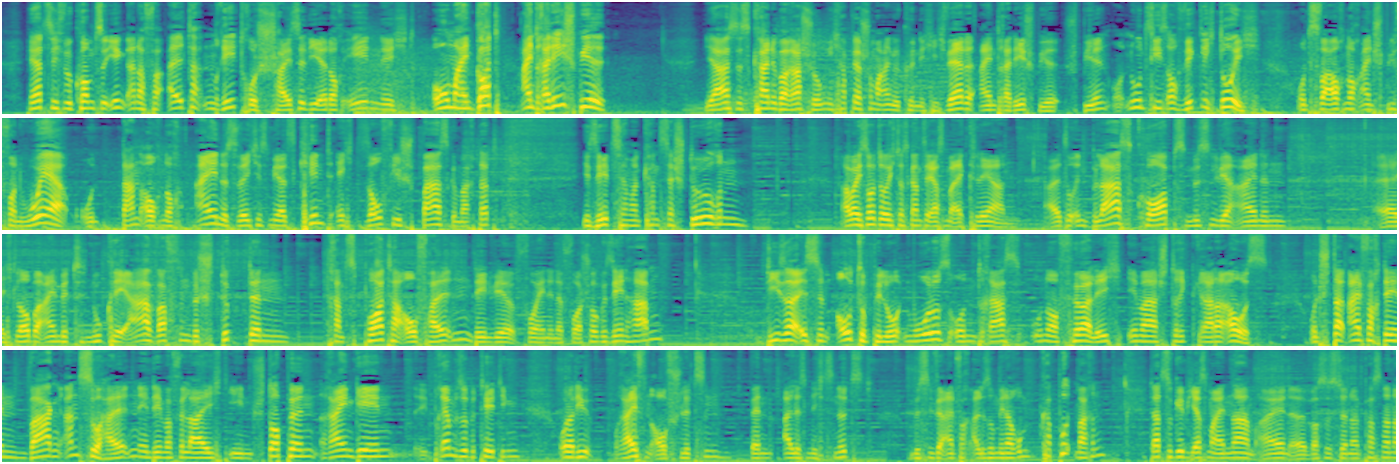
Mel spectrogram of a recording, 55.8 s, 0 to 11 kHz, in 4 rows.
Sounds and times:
Music: 0.0s - 55.7s
Speech: 0.2s - 6.1s, 7.0s - 19.0s, 19.8s - 21.4s, 22.4s - 26.8s, 27.6s - 34.6s, 35.4s - 55.7s.

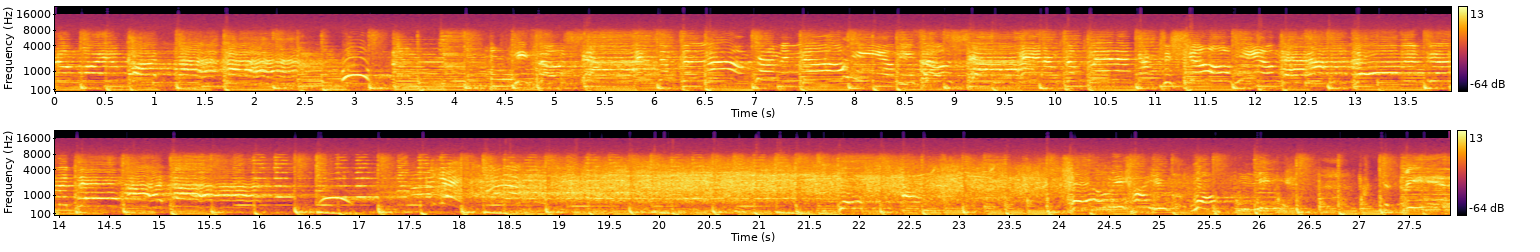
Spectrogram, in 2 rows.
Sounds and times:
Singing: 0.0s - 3.2s, 4.6s - 16.1s, 21.6s - 23.0s, 24.0s - 26.5s, 27.2s - 27.9s
Pop music: 0.0s - 27.9s.

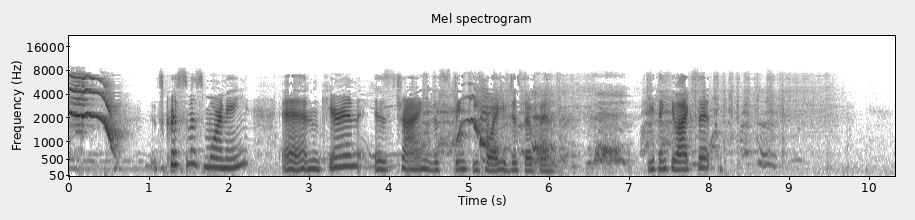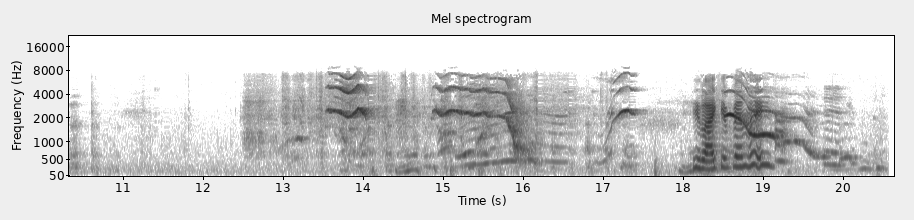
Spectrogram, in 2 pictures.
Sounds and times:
Speech: 18.1s - 19.2s.

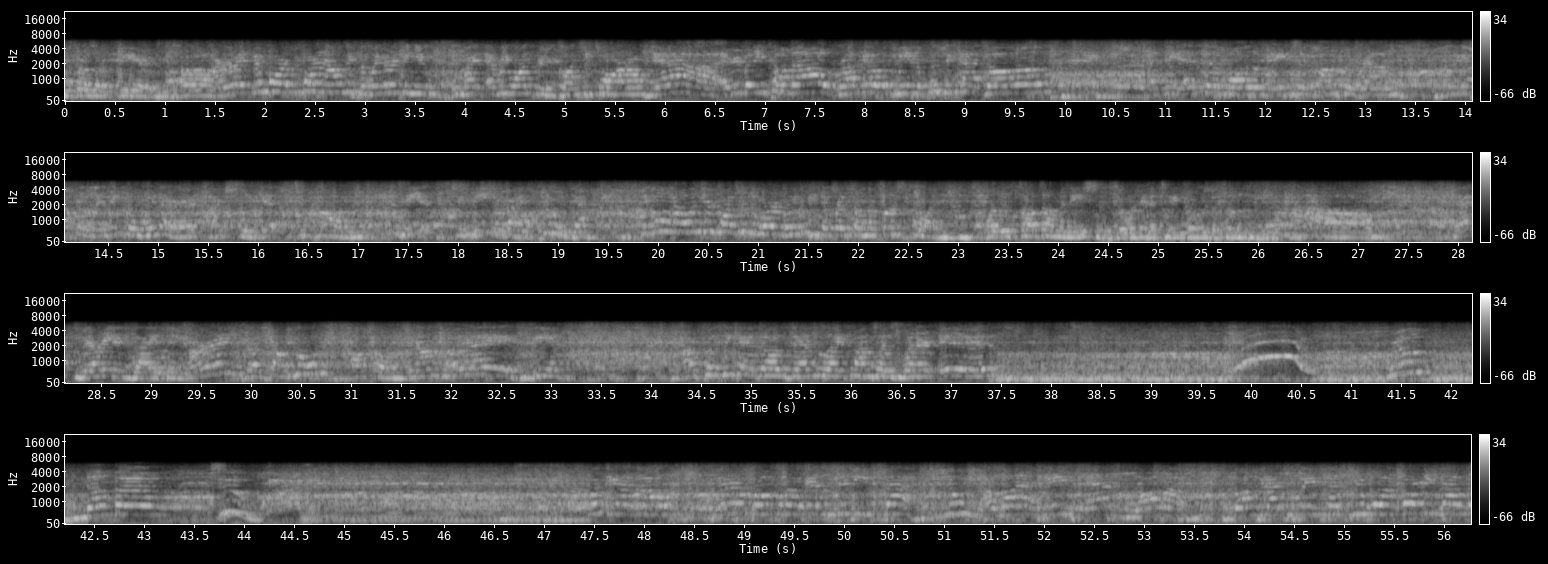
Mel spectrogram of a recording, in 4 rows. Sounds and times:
Speech: 0.0s - 9.8s
Music: 0.0s - 56.2s.

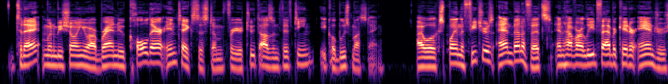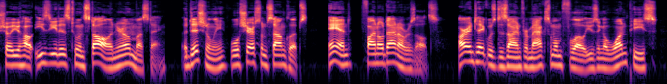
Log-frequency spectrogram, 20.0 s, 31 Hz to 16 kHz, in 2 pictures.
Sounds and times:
Speech: 0.1s - 19.9s.

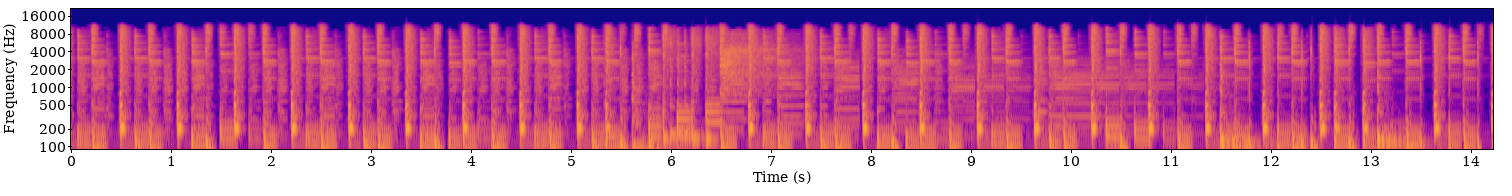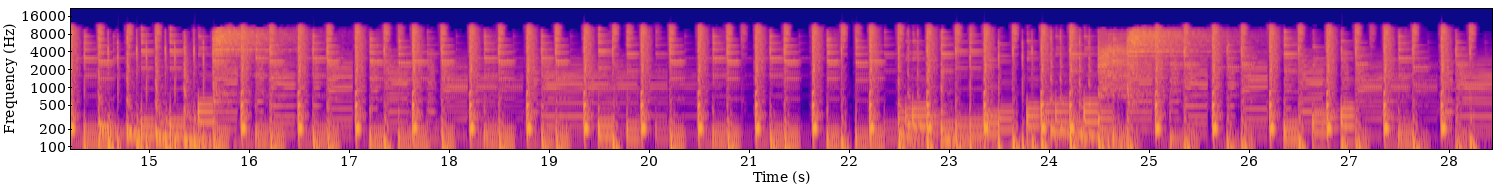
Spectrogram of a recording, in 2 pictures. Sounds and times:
Video game music: 0.1s - 11.9s, 13.7s - 21.2s, 22.5s - 28.4s.

